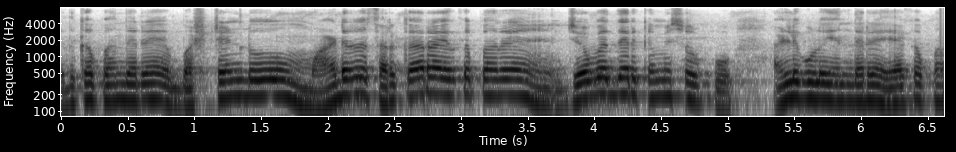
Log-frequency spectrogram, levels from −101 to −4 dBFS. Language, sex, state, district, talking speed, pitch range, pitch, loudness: Kannada, male, Karnataka, Bellary, 90 wpm, 150-190 Hz, 165 Hz, -15 LUFS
